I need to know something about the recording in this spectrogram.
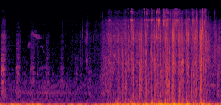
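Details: Krypto, a dark sable male German Shepherd off leash on a hike, chasing Lola, a female Labrador in heat: rapid heavy panting, about three to four breaths a second, growing louder and harsher after the first two seconds over low rumbling handling noise.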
